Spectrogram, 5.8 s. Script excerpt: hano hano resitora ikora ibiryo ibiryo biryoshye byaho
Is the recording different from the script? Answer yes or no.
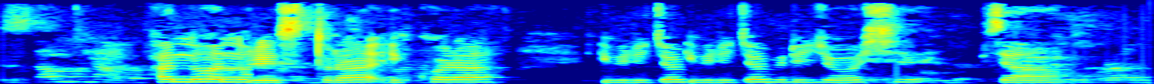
no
